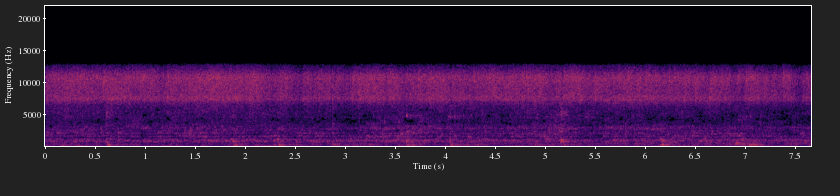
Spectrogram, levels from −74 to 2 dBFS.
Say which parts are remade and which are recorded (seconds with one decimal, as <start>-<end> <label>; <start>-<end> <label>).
0.0-0.9 remade; 0.9-1.7 recorded; 1.7-2.6 remade; 2.6-6.0 recorded; 6.0-7.7 remade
